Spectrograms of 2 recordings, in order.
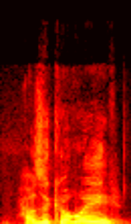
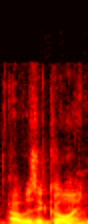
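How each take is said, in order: First: The voice rises eagerly at the end. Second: The voice stays flat and monotone throughout. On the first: The speaker is trying too hard. "your voice goes up at the end" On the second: The listener feels nothing. "Kind of like a robot. It's just very flat"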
